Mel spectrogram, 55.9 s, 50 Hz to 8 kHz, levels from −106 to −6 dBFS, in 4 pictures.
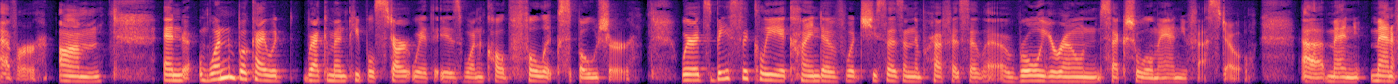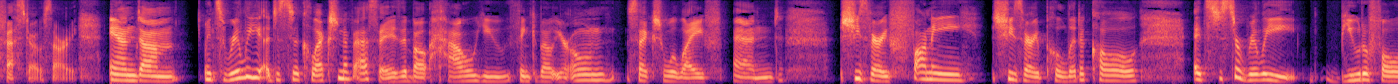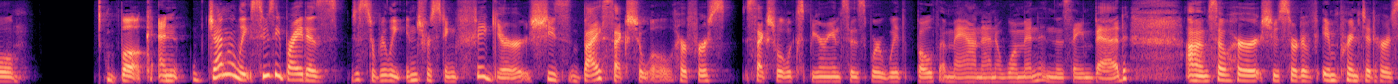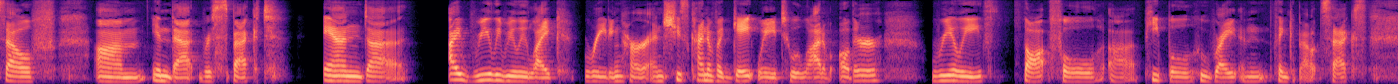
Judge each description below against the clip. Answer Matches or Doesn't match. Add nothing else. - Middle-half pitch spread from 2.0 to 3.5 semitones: Doesn't match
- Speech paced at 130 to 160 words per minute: Matches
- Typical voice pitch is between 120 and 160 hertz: Doesn't match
